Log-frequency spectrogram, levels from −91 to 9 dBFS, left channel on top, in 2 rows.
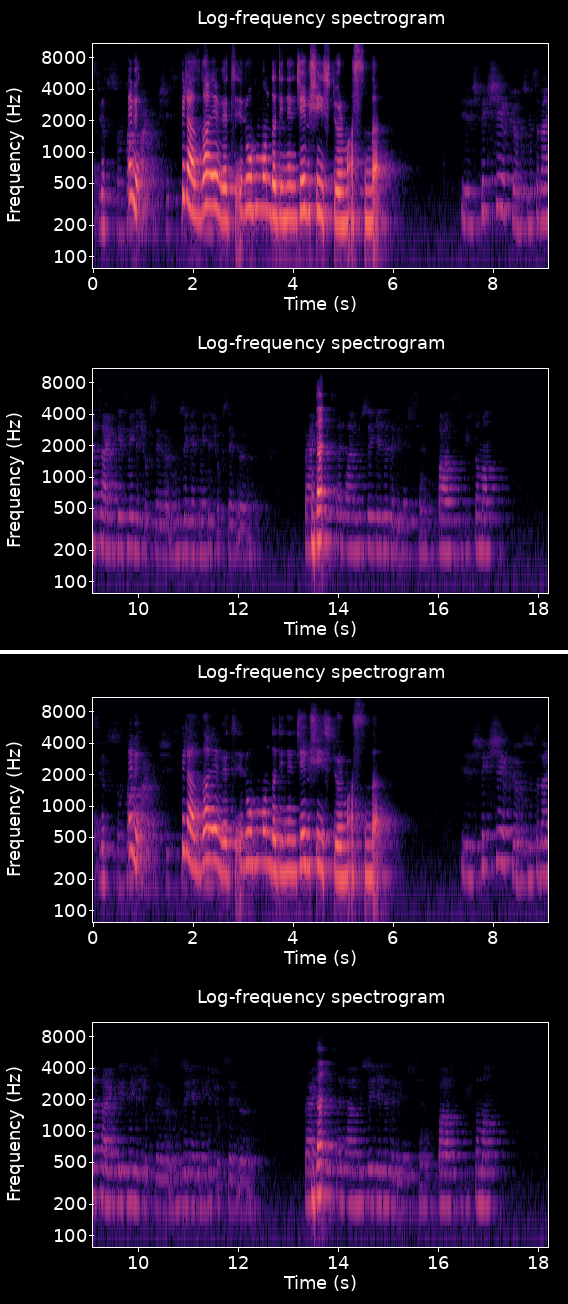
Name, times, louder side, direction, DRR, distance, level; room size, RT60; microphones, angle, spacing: voice 1, 0.1-1.9 2.2-2.5 7.3-12.3 13.3-17.0, equal, 25° left, -1 dB, 1.5 m, -48 dB
voice 2, 1.8-5.7 13.6-13.7, left 5 dB, 80° left, 16 dB, 0.5 m, -24 dB
13.5 x 9.8 x 5.8 m, 0.94 s
head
